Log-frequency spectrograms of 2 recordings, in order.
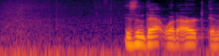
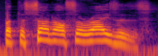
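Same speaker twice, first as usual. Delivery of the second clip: raised, higher-pitched call; 6 semitones higher than usual. A narrator's reading. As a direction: call it after someone limping away. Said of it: "I called out".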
